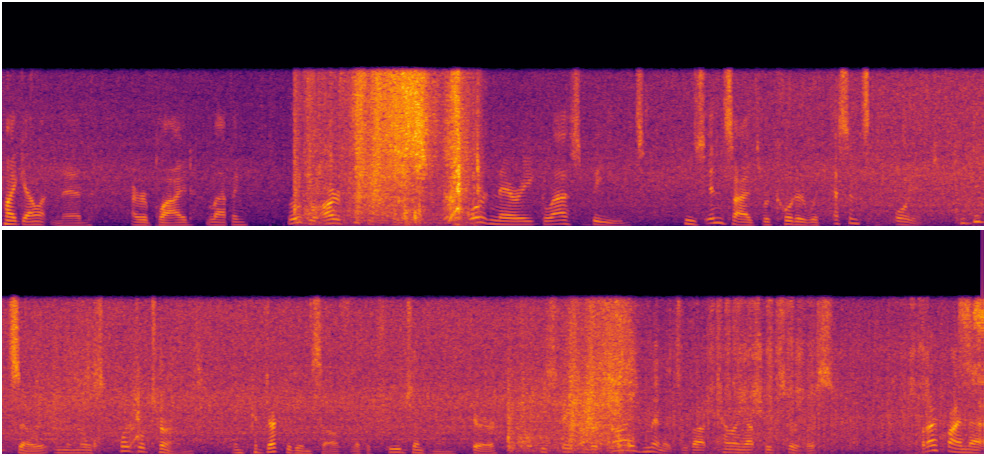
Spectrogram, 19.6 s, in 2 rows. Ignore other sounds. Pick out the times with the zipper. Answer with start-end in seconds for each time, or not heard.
2.9-4.8, 9.6-11.4, 14.8-16.2.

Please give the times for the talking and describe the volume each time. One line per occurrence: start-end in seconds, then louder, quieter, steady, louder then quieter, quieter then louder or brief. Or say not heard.
0.0-18.1 steady
19.0-19.5 brief.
